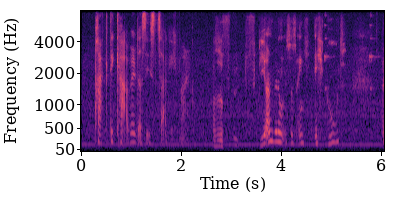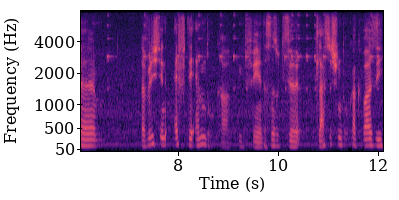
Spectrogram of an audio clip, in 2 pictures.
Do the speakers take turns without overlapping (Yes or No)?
Yes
